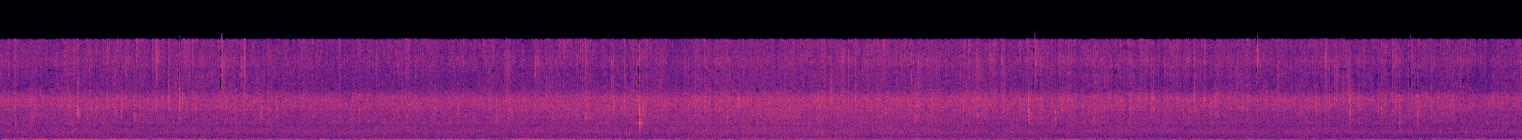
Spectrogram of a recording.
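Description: Steady rain falling, with scattered faint drip ticks and a low rumble that is strongest in the first couple of seconds and then eases.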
